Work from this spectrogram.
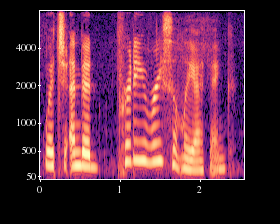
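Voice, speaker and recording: A woman's voice: a little high, very animated, unhurried, dry recording. A woman playing a frank, meddling young woman in an audio play, with a blunt, lecturing manner.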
